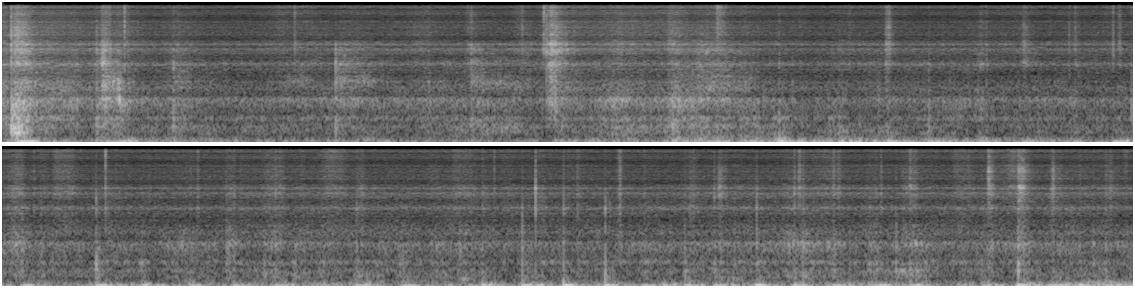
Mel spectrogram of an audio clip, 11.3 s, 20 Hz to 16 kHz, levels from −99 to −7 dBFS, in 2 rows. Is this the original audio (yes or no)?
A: no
